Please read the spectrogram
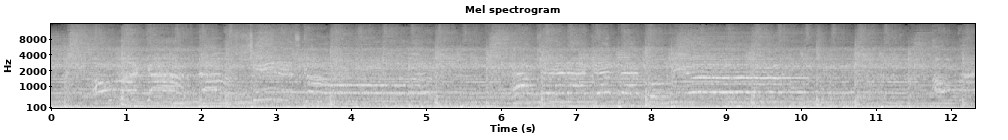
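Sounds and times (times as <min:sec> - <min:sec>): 
distorted electric guitars: 0:00.0 - 0:12.3
driving rock drums: 0:00.0 - 0:12.3
heavy bass guitar: 0:00.0 - 0:12.3
man singing lead vocals in a rock song: 0:00.4 - 0:10.6, 0:11.6 - 0:12.3.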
